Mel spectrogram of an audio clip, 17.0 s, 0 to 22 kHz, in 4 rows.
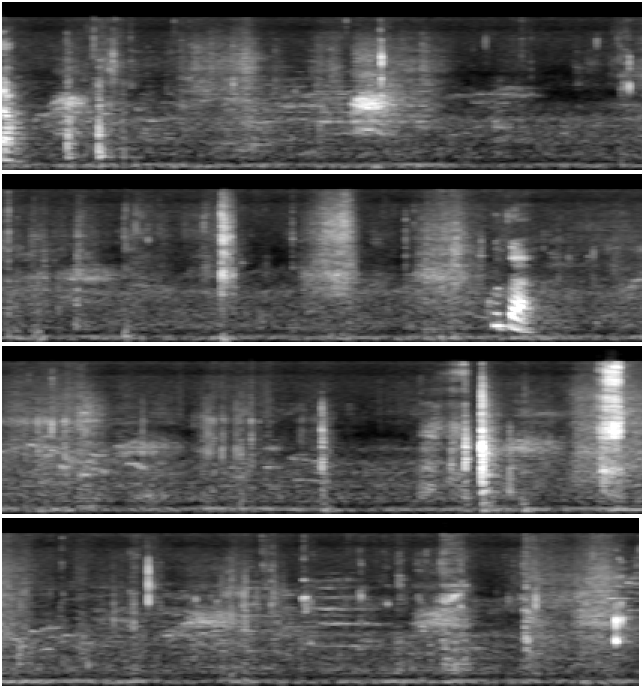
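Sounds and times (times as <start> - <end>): wet chewing and squishing: 2.4 - 6.3, 12.4 - 17.0.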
